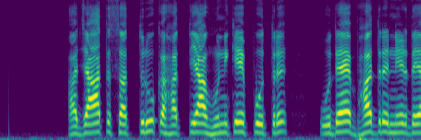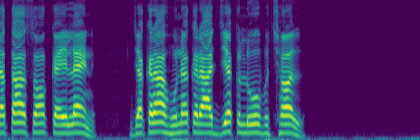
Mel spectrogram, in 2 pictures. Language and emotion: Maithili, neutral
